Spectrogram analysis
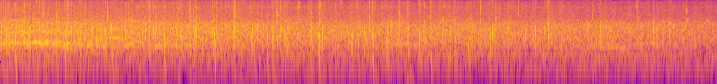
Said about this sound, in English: Can we give him one more round of applause, please? Thanks, everybody.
